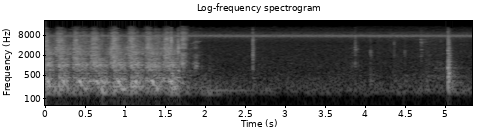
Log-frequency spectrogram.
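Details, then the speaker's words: 1972 Volvo 145 on rigged fuel with vacuum ports plugged: starter turns the engine over steadily for a couple of seconds with no firing, then quits; hard start from disconnected plug wires leaving some cylinders without spark. "That ran like trash, though. That would be why. No wonder it was so goddamn hard to start."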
